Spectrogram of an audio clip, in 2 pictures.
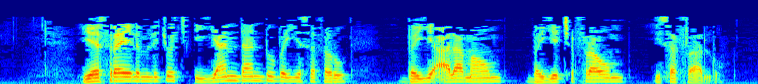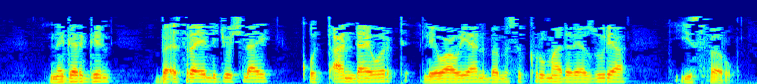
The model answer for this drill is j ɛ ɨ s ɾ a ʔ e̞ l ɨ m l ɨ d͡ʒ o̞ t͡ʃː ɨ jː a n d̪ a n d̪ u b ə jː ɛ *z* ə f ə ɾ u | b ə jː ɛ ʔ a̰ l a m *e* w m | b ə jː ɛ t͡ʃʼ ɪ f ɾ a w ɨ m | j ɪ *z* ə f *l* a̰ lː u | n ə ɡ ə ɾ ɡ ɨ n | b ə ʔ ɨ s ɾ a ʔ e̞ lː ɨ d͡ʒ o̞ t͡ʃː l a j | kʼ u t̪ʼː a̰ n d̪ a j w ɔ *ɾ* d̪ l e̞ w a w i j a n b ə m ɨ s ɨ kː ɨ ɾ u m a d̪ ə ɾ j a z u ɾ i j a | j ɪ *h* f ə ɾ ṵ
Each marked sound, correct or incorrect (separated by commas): incorrect, incorrect, incorrect, incorrect, correct, incorrect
